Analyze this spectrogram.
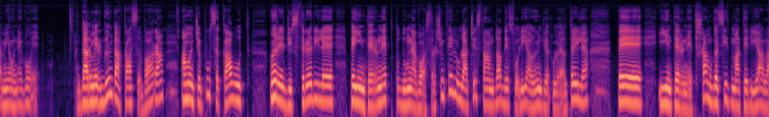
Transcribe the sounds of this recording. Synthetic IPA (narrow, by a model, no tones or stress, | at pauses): amijeone̞vo̞je | d̪arme̞rɡɨnd̪akasə̰vaɾaamɨnt͡ʃe̞put̪səkaut̪ | ɨnre̞d͡ʒist̪ɾəɾile̞pe̞int̪e̞rne̞t̪kud̪umneavoa̰st̪ɾəʃiɨnfe̞lulat͡ʃe̞st̪aːmd̪at̪̚d̪e̞so̞̰lijaɨnd͡ʒe̞ɾulṵja̰lt̪ɾe̞jleape̞ | int̪e̞rnḛt̪ʃiamɡəsit̪mat̪e̞ɾial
